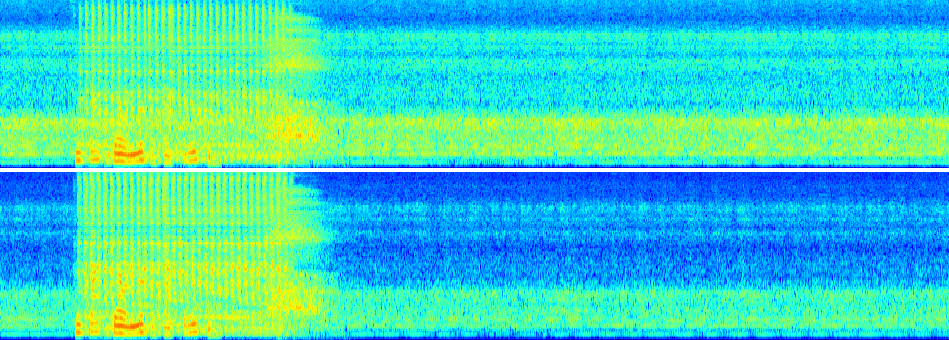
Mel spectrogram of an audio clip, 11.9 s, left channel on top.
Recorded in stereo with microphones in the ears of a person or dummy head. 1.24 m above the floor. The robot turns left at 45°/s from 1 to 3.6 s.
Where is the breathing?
15° right (ahead or behind); by 4.5 s centre (ahead or behind).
